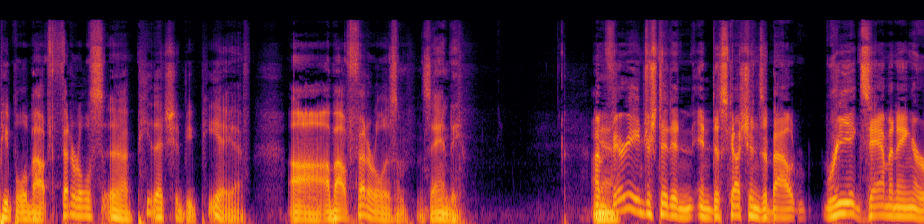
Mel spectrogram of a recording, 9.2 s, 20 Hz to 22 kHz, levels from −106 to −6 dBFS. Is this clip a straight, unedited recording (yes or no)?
yes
